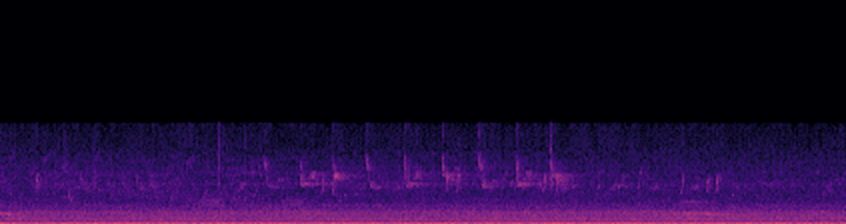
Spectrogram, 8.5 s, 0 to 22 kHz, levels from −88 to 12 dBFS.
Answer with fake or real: fake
